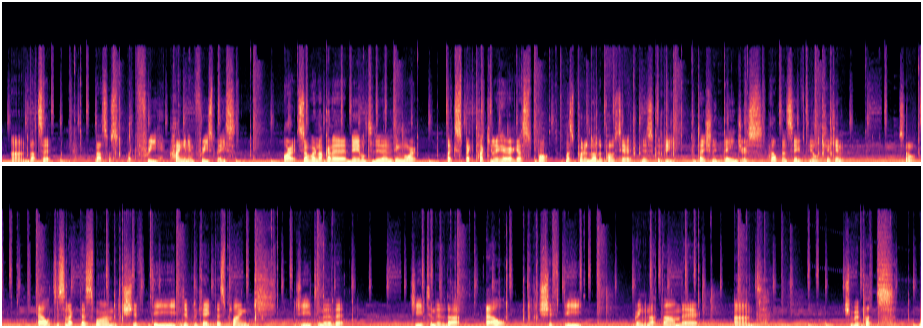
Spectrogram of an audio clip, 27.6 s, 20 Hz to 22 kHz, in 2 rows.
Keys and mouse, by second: 0.9 click, 1.4 l, 1.8 g, 2.5-2.9 middle drag, 3.4 middle drag, 4.2 click, 5.1-5.7 middle drag, 5.9-6.2 middle drag, 6.6-7.0 middle drag, 7.4 click, 8.0 click, 8.6 click, 9.7 shift+d, 10.1 middle drag, 10.9 click, 11.9 r, 12.9 middle drag, 13.7 click, 14.3 l, 15.2 shift+d, 15.7-16.9 drag, 17.3 2, 17.5 click, 17.8 g, 18.5 middle drag, 19.1 click, 19.5 click, 19.8 g, 20.5 click, 21.0 l, 21.4 shift+d, 22.3 click, 24.2 middle click, 24.7 shift+middle click, 25.3 click, 25.6 middle click, 26.8 middle click, 27.3 Tab.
